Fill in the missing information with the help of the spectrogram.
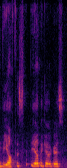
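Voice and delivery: ordinary delivery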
